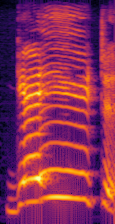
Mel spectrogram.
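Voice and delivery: गेट drawn out as "geeiit"; teacher's long gliding गेट; audible i sound. Shown as a demonstration. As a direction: stretch the vowel of गेट from e into i. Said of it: "क्योंकि ई की sound भी आ रही है".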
